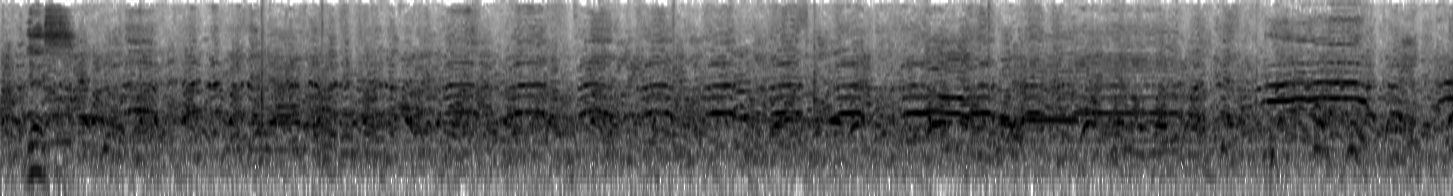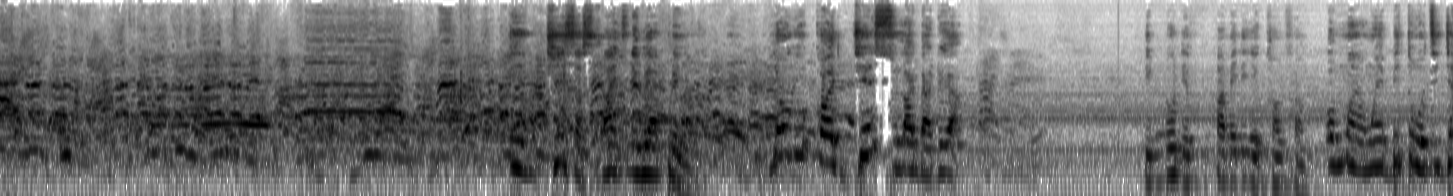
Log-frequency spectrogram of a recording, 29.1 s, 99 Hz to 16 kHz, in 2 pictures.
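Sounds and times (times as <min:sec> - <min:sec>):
congregation praying aloud: 0:00.0 - 0:29.0.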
